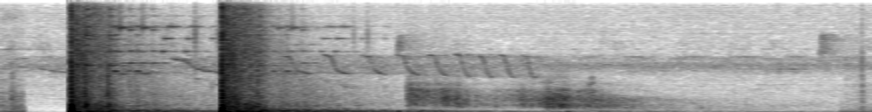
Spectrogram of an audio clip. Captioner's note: gun firing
